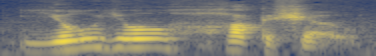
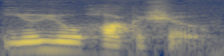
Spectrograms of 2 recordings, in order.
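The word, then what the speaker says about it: Yu Yu Hakusho: from the anime series yoyo hakusho or hack it should well have you one pronounced yuyu hakusho um he is the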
